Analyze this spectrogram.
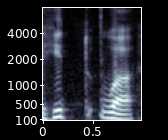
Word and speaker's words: হিত্বা: তাহলে স্বধর্মং কীর্তিঞ্চ হিত্বা, হিত্বা কেন, এখানে হিত আমরা যদি উচ্চারণ করি এখানে কি আছে আবার অন্তস্থ আছে, তাহলে তার উচ্চারণ কেমন হবে, উও হবে, তাই না। তাহলে হিত্বা, হিত্বা পাপম, এই পাপম ম পর্যন্ত উচ্চারণ করছি, পাপম, পাপম।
